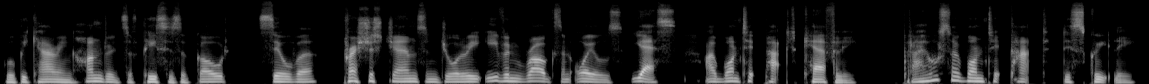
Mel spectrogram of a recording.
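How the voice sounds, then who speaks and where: A man voicing a hurried, no-nonsense master organizing a caravan in an audiobook, courteous but commanding. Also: mid-range voice, no room sound, studio quality, lightly acted. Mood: grave, commanding.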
